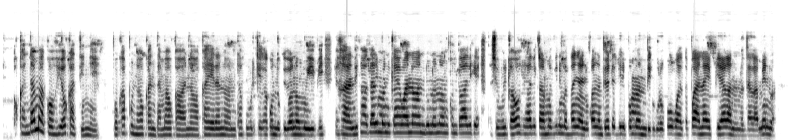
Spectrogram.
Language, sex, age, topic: Oshiwambo, female, 18-24, agriculture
